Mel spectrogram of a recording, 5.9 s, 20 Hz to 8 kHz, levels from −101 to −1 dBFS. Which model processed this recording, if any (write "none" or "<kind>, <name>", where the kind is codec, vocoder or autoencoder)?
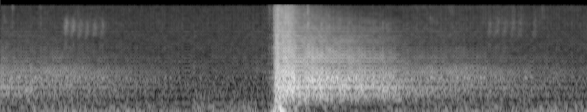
vocoder, Vocos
